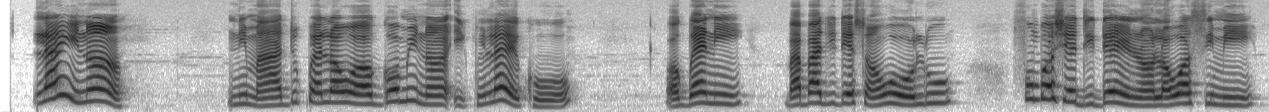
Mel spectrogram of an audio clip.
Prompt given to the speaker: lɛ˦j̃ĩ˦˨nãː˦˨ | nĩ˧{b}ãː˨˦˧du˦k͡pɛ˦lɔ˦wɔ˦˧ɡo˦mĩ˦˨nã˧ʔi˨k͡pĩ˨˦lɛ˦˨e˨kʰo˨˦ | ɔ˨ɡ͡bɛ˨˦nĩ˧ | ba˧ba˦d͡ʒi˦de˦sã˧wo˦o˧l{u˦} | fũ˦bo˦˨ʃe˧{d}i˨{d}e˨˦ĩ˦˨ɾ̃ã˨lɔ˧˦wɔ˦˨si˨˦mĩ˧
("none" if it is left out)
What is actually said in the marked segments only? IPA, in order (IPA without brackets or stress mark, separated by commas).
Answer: m, u˦, d, d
